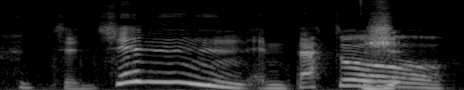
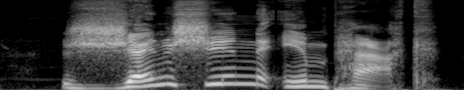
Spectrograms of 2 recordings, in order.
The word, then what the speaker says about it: Genshin Impact: She said Genshin Impact. She missed the T on the end, and she pronounced the G like a fucking Z.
